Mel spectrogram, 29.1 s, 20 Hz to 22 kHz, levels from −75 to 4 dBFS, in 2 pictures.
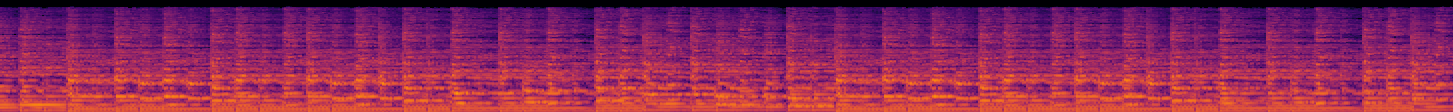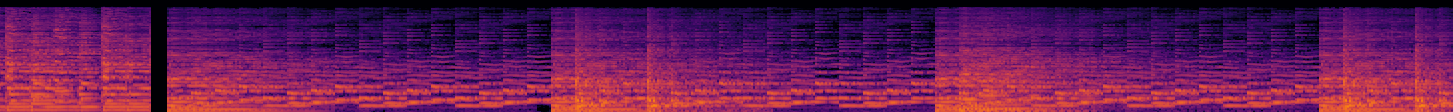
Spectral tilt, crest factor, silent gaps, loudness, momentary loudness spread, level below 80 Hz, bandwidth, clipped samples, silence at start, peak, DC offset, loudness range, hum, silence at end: -3.5 dB/octave; 18 dB; 16.05-16.20 s; -20 LUFS; 9 LU; -36 dBFS; 17 kHz; under 0.1%; 0 s; -4 dBFS; under 0.1%; 7 LU; none; 0 s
